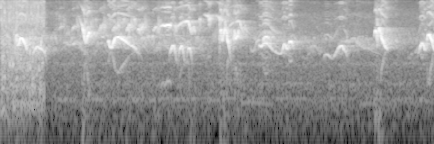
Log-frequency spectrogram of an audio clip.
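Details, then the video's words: Birdsong in a forest: a lively mix of high whistled notes, slurred up and down, with quick chirps, given without pause through the whole stretch. "Пение птиц в лесу"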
